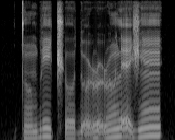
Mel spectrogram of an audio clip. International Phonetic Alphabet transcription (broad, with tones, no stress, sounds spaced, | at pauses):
t̪ õ˩˧ b e˥˨ t͡ʃʼ o˩ ɗ o̰˩˧ ɭ o̰˩˧ ɭ õ˥ l ɛ̰˥˨ ʒ ɛ̃˥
